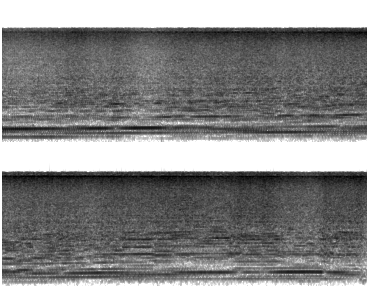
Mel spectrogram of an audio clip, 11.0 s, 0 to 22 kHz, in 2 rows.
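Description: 572 cubic-inch big-block Chevrolet V8 on an engine dynamometer making a full-power pull, its engine note climbing steadily as it sweeps from about 4,000 to 6,000 rpm under load.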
